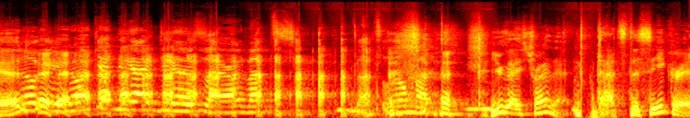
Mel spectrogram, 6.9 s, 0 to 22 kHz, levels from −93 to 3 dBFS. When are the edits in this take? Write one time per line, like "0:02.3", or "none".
0:05.7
